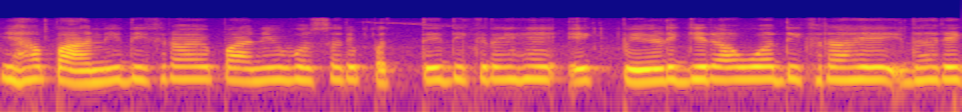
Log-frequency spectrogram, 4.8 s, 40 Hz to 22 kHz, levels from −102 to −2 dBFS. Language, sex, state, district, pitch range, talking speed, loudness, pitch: Hindi, female, Bihar, Saharsa, 240-255 Hz, 285 wpm, -15 LUFS, 255 Hz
